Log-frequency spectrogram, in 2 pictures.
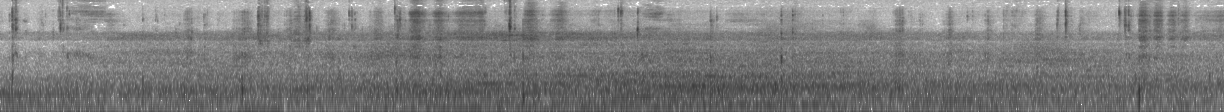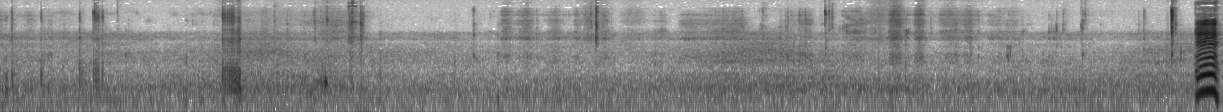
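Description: A person chewing a mouthful of Oreo Blizzard ice cream: soft, quiet chewing and mouth clicks over a low steady background hum, with a short voiced hum a little past halfway.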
